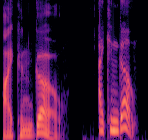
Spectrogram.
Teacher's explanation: In the positive sentence, I can go. The word can is a function word. It is grammar. So we reduce it. It becomes a schwa. It sounds like can.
